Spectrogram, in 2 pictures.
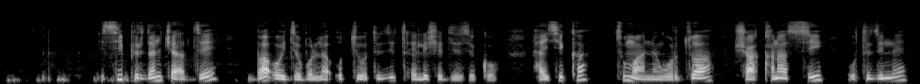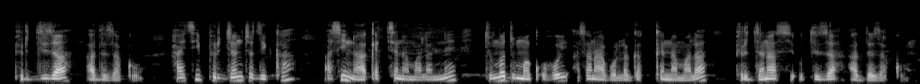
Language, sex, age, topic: Gamo, male, 25-35, government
